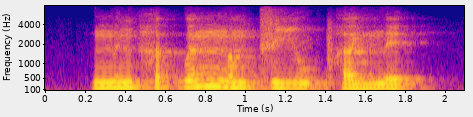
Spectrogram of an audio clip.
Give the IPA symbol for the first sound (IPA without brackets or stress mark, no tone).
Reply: n̪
